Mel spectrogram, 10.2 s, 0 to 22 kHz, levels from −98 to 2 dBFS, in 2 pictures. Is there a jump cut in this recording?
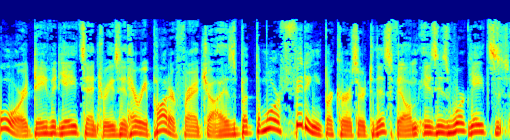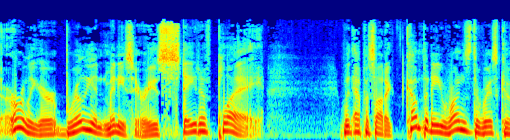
yes; 4 cuts; at 1.3 s, 4.7 s, 8.6 s, 9.0 s

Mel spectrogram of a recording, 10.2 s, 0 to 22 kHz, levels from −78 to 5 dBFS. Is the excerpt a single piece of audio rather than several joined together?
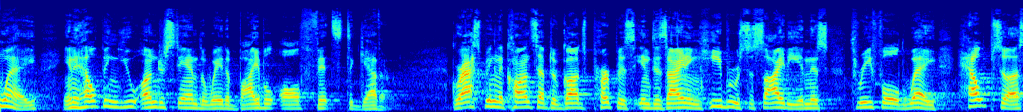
yes; 0 cuts

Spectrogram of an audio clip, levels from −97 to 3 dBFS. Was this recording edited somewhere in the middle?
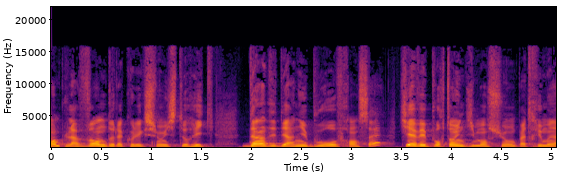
yes; 1 cut; at 3.4 s

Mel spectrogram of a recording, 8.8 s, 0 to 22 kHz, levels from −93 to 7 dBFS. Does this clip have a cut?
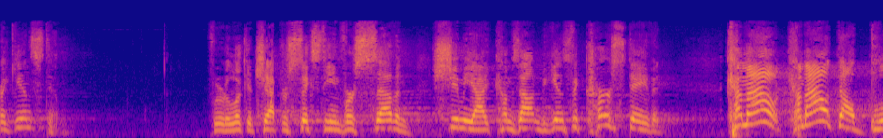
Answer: no; 0 cuts

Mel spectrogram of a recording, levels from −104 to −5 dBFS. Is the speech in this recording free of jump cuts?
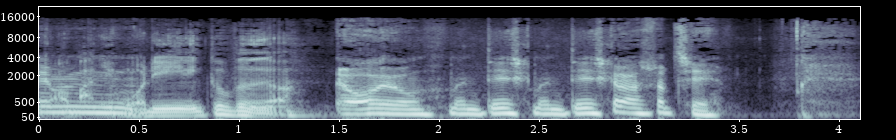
no; 2 cuts; at 2.4 s, 3.2 s

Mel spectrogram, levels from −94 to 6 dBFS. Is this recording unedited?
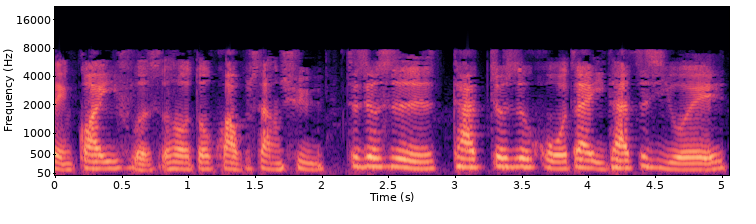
no; 2 cuts; at 2.1 s, 2.9 s

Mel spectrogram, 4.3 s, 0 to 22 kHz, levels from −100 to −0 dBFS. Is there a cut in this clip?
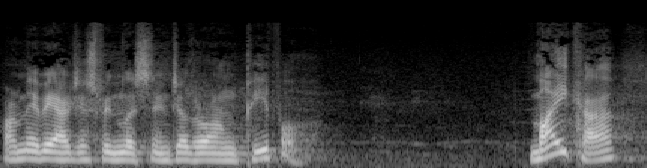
no; 0 cuts

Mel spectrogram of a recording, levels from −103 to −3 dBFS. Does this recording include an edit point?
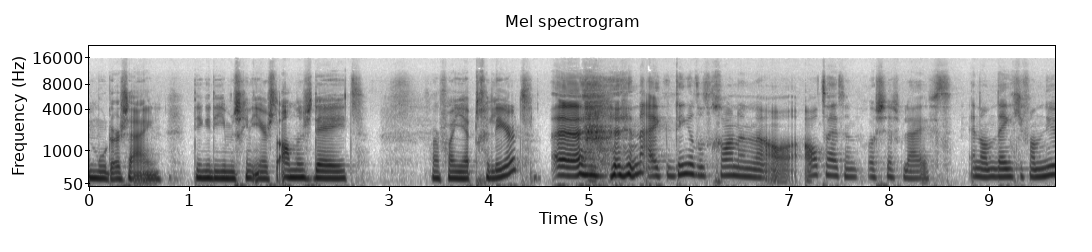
yes; 2 cuts; at 4.5 s, 8.7 s

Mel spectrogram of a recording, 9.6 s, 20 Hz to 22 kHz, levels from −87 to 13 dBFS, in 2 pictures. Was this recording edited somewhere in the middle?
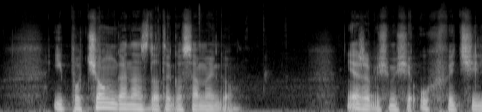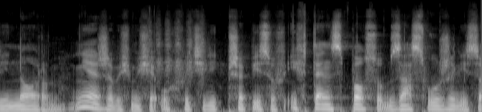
no; 0 cuts

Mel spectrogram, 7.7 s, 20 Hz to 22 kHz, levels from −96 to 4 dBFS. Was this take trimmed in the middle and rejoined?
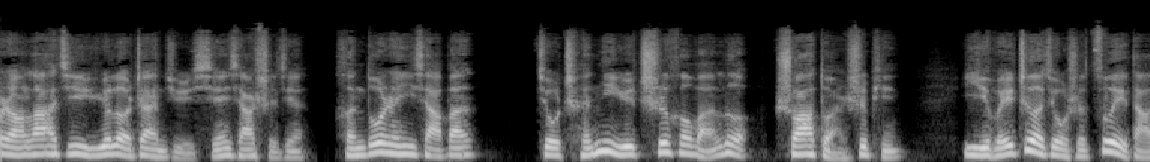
yes; 2 cuts; at 2.1 s, 5.1 s

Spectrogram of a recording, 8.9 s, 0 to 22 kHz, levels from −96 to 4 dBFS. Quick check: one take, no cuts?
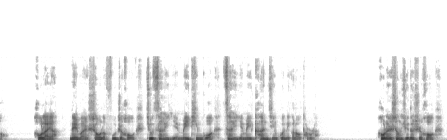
yes; 0 cuts

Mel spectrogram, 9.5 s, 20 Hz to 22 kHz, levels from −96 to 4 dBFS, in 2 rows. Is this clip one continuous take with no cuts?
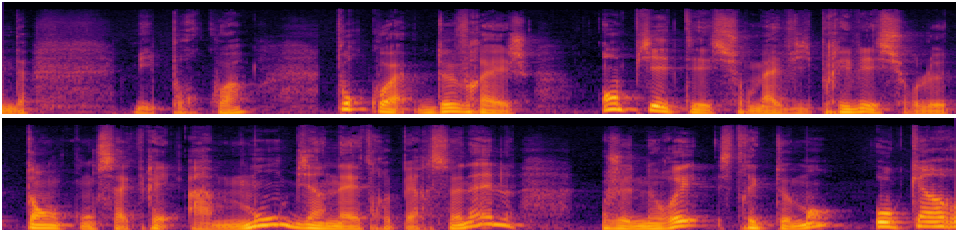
no; 1 cut; at 7.8 s

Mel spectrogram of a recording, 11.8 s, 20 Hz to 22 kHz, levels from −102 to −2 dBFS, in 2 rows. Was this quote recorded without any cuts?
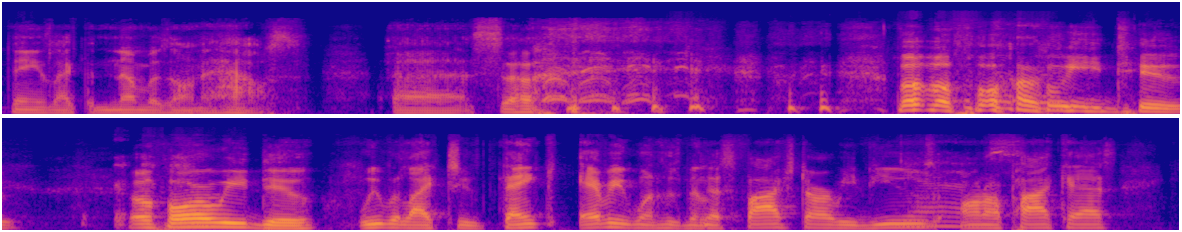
no; 2 cuts; at 7.7 s, 9.4 s

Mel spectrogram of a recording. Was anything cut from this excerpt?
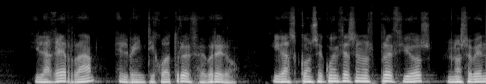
yes; 2 cuts; at 1.1 s, 2.5 s

